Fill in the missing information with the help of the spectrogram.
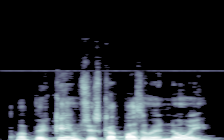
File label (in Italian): "spavardo", crespinese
